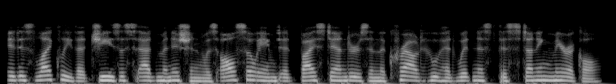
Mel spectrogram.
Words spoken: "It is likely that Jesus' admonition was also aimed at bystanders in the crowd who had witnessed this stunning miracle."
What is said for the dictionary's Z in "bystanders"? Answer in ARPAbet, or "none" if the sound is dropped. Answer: Z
